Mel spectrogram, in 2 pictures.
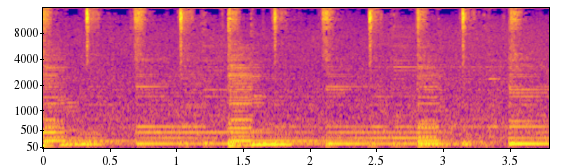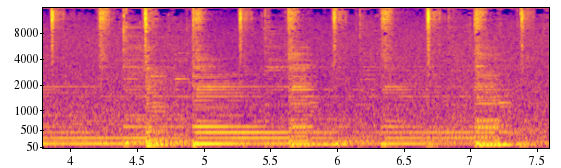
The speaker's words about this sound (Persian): در غرب ایالت نیویورک یکی از عجایب عظیم آمریکا آبشار نیاگارا، قدیمی‌ترین پارک ایالتی در ایالات متحده، سازمان یافته در 1885، جاذبه‌ای هماره. درست در مرز با کانادا در واقع دو گروه آبشار وجود دارد.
